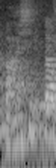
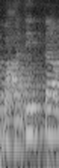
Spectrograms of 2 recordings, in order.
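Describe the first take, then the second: First: An s sound links into the second syllable. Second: A d sound links into the second syllable. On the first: This is the allowed everyday pronunciation. "로도 발음할 수 있게 허용을 한 겁니다" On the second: This is the standard rule pronunciation. "원칙의 발음은"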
